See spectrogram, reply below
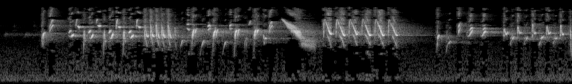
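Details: European goldfinch song recorded 16 June 2018, a lively jumble of quick high chirps and tinkling trills, with a sweeping downslurred note midway and a short pause before the twittering resumes.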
